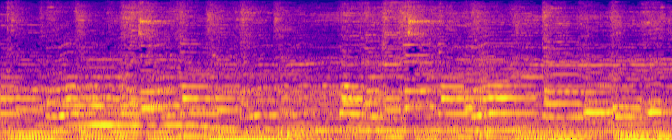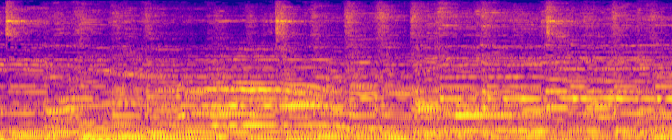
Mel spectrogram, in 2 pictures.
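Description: Live acoustic string-band music in an instrumental break: acoustic guitars picking and strumming over upright bass notes, with a melodic lead line on top.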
